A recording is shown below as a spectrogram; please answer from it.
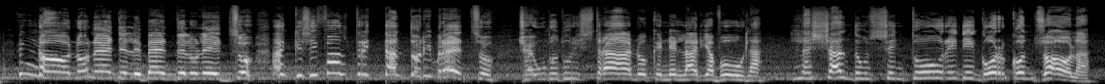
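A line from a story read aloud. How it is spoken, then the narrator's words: Shrieking. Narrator (Italian): strillava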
